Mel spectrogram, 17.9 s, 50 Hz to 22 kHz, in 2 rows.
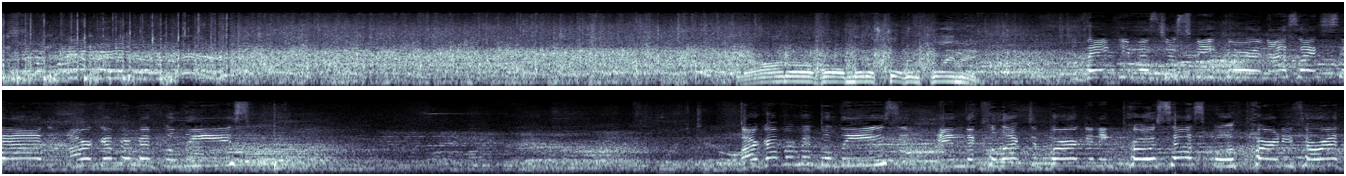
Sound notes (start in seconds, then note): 5.4 some Applause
